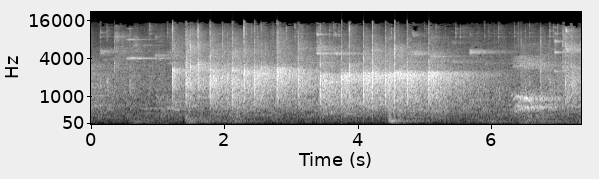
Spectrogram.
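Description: Table tennis balls click on tables and paddles in a large echoing hall.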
